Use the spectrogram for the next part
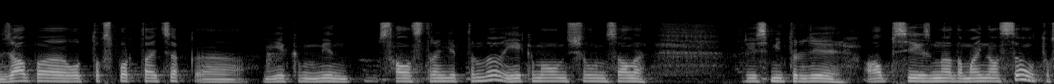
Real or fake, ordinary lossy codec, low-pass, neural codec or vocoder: real; none; 7.2 kHz; none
